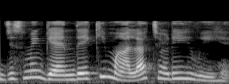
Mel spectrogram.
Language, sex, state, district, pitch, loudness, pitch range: Hindi, female, Bihar, Darbhanga, 260 Hz, -16 LUFS, 230-280 Hz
